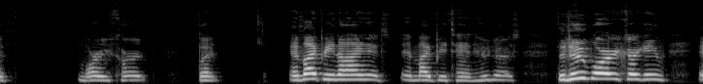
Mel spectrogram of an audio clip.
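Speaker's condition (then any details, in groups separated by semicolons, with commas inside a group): Cerebral palsy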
